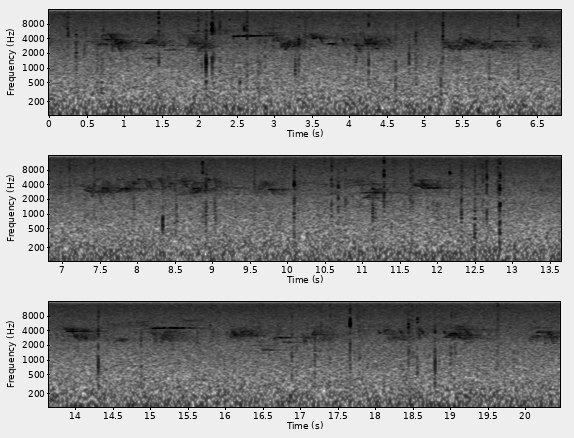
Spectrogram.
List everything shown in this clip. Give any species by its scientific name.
Vireo olivaceus, Setophaga virens, Seiurus aurocapilla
